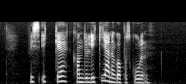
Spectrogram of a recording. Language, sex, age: Norwegian, female, 30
